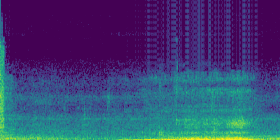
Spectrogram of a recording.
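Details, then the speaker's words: A single low, rumbling snore rising out of quiet room noise from a sleeping adult man at night, around midnight: snoring. "এজন্য নাক ডাকছে তোমাদের একটু শোনাই"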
